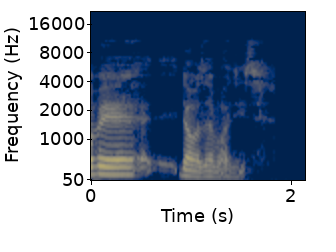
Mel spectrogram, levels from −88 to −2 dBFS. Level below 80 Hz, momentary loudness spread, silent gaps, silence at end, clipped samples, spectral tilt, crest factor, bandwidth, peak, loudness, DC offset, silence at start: -78 dBFS; 19 LU; none; 0.4 s; under 0.1%; -6 dB/octave; 20 dB; 11.5 kHz; -16 dBFS; -36 LUFS; under 0.1%; 0 s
